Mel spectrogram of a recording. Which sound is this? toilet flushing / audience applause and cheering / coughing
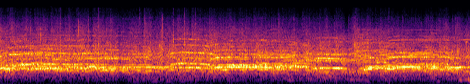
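audience applause and cheering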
